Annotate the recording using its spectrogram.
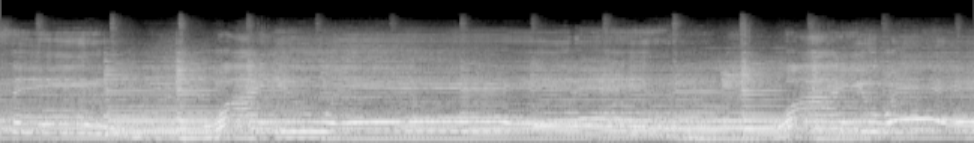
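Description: Live band playing a song with electric guitars, keyboard and drums, with singing. The melody holds long notes and twice slides up in pitch, about a second and a half in and again near the end.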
